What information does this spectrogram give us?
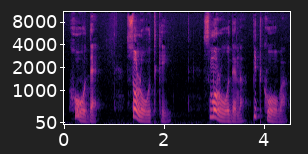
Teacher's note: «о» під наголосом через надмірне змикання губ наближається до «у»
